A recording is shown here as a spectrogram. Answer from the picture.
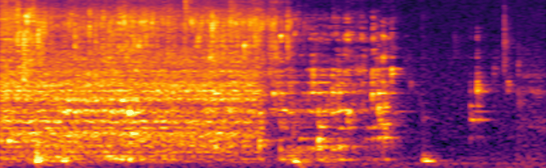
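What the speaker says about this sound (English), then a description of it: "So I'm turning on this hot water." Hot water gushes loudly from a tap in a steady, close rush, then cuts off and leaves a few trickles and drips.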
